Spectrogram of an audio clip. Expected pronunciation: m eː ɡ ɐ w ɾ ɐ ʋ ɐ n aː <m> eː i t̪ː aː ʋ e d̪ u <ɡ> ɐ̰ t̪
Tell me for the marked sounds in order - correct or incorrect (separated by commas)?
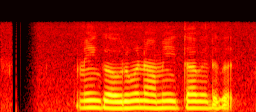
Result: correct, correct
